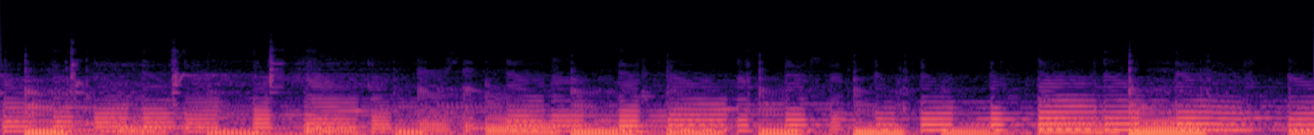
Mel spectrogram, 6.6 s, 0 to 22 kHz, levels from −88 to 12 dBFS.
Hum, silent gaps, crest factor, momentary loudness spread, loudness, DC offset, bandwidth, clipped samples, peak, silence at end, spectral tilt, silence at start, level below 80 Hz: none; none; 16 dB; 6 LU; -21 LUFS; under 0.1%; 3.3 kHz; under 0.1%; -4 dBFS; 0 s; -13.5 dB/octave; 0 s; -26 dBFS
